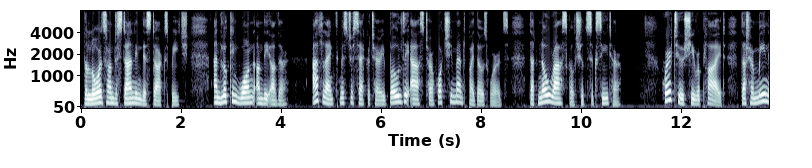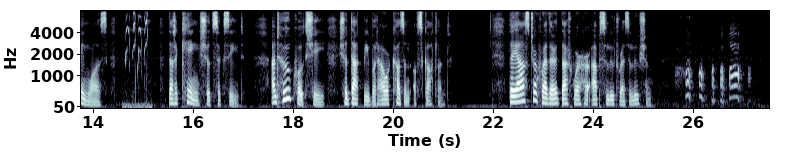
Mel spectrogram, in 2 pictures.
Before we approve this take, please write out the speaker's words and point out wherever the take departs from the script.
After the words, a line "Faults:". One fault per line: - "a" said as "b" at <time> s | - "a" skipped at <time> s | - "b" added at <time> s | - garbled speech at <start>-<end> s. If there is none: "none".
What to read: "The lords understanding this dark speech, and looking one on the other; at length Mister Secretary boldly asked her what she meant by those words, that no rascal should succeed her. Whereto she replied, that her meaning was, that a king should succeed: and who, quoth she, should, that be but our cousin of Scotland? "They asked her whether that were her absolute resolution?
"The lords understanding this dark speech, and looking one on the other; at length Mister Secretary boldly asked her what she meant by those words, that no rascal should succeed her. Whereto she replied, that her meaning was, that a king should succeed: and who, quoth she, should, that be but our cousin of Scotland? "They asked her whether that were her absolute resolution?
Faults:
none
